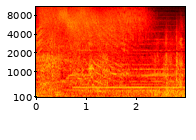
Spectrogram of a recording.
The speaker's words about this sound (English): but another whip crack stops him.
